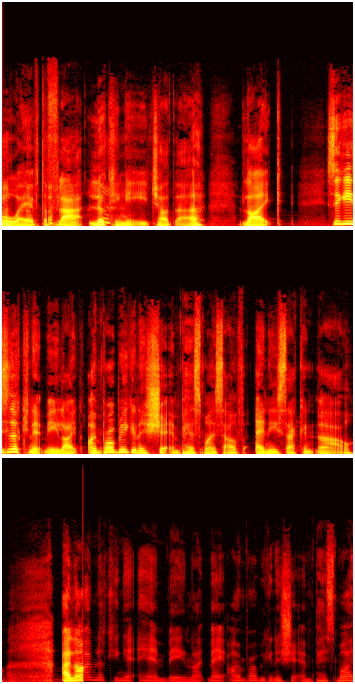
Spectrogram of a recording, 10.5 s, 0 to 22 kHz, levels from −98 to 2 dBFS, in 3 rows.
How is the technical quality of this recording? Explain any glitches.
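There is one clear glitch, affecting the final stretch of this speech recording.

From 7.82 s to the end, the sound drops by about 31 dB to a faint remnant. This is likely one channel inverted, which cancels in mono. The waveform abruptly collapses to near-flat.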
